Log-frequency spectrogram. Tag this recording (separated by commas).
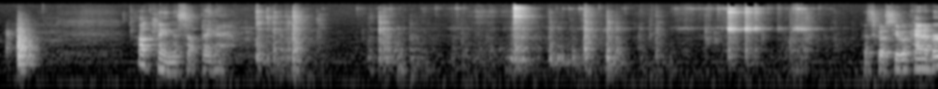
Speech, inside a small room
